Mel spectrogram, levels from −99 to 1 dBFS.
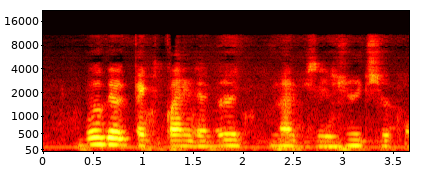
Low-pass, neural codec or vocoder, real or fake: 10.8 kHz; codec, 44.1 kHz, 2.6 kbps, DAC; fake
